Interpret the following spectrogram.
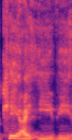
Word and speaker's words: Kiev: So K-I-E-V is Kiev. The V is almost pronounced like an F. I-E diphthong is E, just like we say chief, thief, relieve, belief. That's the same thing, I-E in Kiev.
